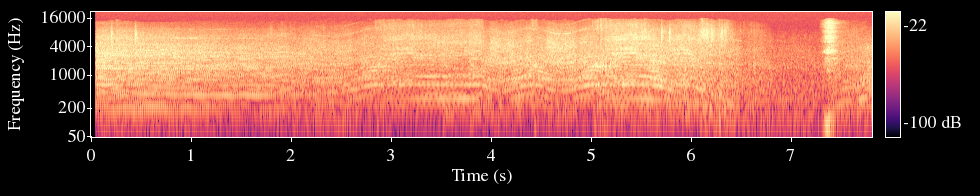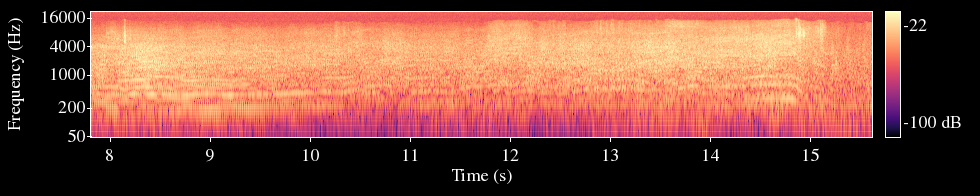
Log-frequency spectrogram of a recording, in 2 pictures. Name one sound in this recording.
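A truck engine roars and revs up and down.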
